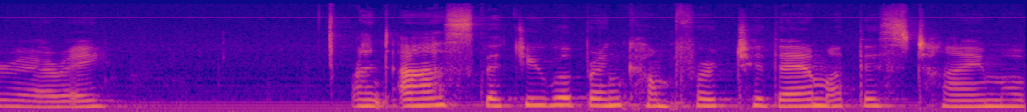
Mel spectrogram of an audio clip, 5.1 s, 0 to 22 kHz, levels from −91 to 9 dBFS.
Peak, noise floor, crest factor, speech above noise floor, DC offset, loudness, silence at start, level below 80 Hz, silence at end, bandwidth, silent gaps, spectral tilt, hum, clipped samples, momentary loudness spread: -10 dBFS; -50 dBFS; 20 dB; 22 dB; under 0.1%; -28 LUFS; 0 s; -58 dBFS; 0 s; 19 kHz; none; -3 dB/octave; none; under 0.1%; 8 LU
